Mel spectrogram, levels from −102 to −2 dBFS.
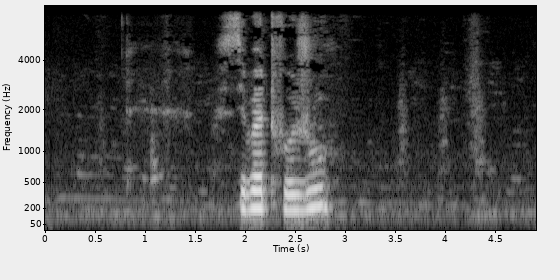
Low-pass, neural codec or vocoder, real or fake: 7.2 kHz; none; real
